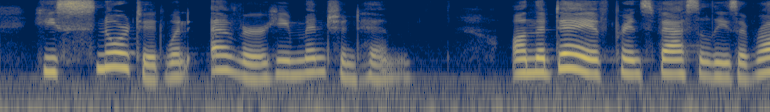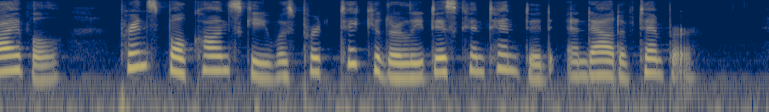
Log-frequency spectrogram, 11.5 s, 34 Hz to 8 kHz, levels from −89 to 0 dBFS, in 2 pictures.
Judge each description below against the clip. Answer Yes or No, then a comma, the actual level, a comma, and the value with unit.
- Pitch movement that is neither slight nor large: Yes, average, 5.0 semitones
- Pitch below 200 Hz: No, high, 215 Hz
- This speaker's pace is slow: Yes, slow, 115 wpm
